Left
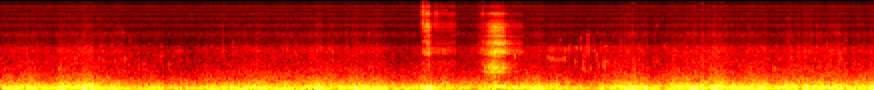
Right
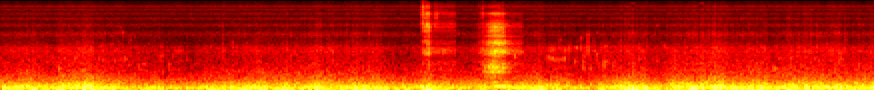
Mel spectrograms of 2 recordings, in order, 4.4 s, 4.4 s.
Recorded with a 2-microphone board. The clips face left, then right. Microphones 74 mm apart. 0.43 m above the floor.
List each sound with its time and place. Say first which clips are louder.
2.1 s hammering: even; centre (ahead or behind)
